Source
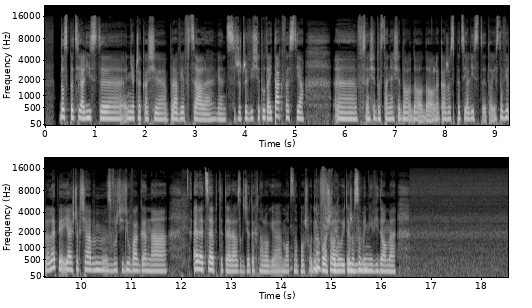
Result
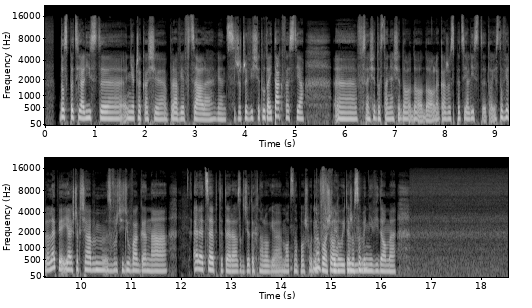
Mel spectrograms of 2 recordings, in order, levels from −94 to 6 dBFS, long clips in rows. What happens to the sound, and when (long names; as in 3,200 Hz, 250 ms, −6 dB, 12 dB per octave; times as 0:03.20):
0:11.91–0:12.50: fade in linear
